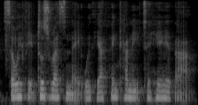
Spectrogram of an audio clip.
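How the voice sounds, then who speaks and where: Low-voiced woman giving a tarot reading. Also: level tone, quick pace. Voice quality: croaky. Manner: gentle, reflective, repeats herself, asks rhetorical questions. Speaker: tarot card reader. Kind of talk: spoken tarot reading to viewers.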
